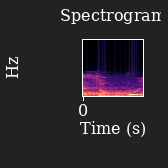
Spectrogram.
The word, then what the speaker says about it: تسبوا: وقوله تعالى ولا تسبوا الذين ولا تسبوا الذين كأن نطقت بباء مضمومة فقط مع أن بعدها واو مرسومة تسبوا لكن لا تنطق هكذا واو إلا إذا وقفت عليها فتنطق ولا تسبوا في الوصل ولا تسبوا الذين حذفت وصلا وثبتت وقفا.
